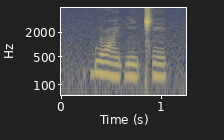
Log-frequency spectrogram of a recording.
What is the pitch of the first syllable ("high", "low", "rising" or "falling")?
high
